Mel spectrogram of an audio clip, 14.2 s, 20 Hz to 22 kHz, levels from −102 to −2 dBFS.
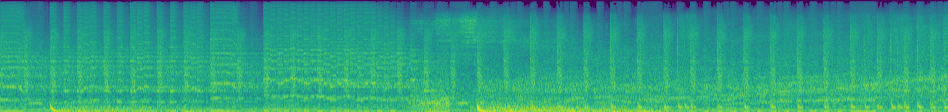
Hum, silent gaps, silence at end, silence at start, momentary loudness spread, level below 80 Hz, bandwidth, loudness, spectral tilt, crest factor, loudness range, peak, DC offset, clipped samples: none; none; 0 s; 0 s; 3 LU; -24 dBFS; over 20 kHz; -18 LUFS; -4 dB/octave; 18 dB; 3 LU; 0 dBFS; under 0.1%; under 0.1%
